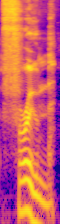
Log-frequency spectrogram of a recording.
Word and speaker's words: Frome: already round there it says from but it's pronounced Froome and it's um one of the rivers that we have going through Dorset is Frome and also Somerset Froome United breweries now uh and I'll just show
